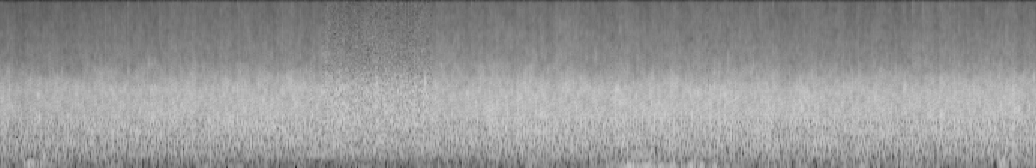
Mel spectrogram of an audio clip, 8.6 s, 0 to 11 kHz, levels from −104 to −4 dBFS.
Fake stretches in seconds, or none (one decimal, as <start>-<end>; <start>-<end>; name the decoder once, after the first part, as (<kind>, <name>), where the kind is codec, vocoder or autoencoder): 0.0-2.7 (vocoder, Vocos); 3.6-8.6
